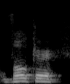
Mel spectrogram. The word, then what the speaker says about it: Volker: Next up, we're going to move over to Volker. Is that the right way to say it, Volker?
